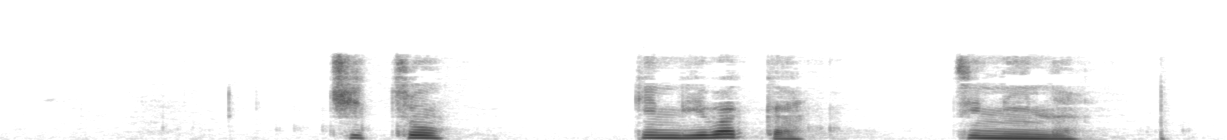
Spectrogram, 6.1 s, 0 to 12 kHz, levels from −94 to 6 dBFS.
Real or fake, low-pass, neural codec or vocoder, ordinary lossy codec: real; 7.2 kHz; none; AAC, 48 kbps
